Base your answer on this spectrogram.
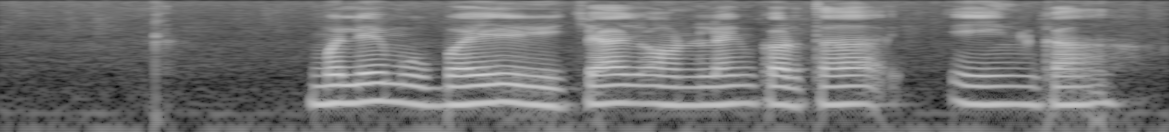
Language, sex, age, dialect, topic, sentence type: Marathi, male, 18-24, Varhadi, banking, question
